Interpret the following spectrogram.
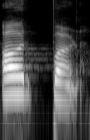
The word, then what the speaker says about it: अर्पण: का के ऊपर जो आर की मात्रा है ये पी से पहले यानी इसका उच्चारण यहां होता है अर्पण ठीक है अर्पण शब्द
